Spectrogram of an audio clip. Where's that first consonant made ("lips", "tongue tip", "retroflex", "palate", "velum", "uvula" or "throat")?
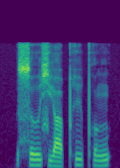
tongue tip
